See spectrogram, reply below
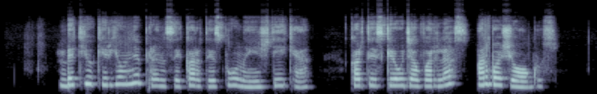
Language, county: Lithuanian, Telšiai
